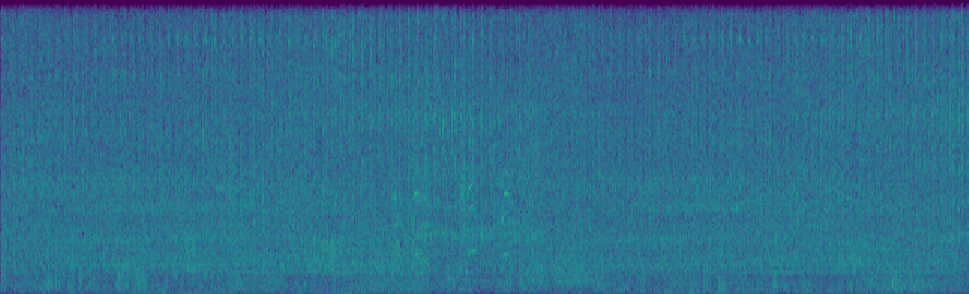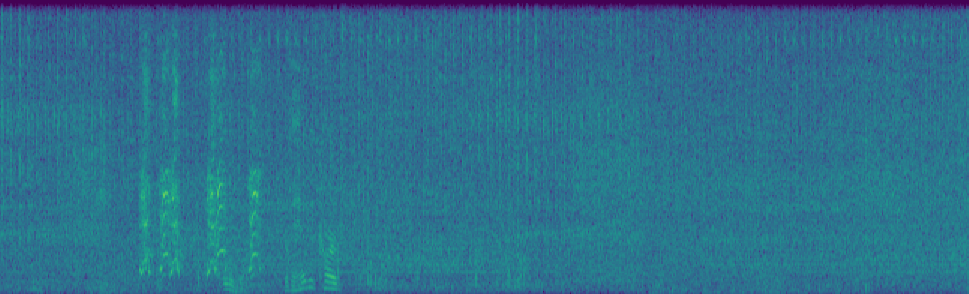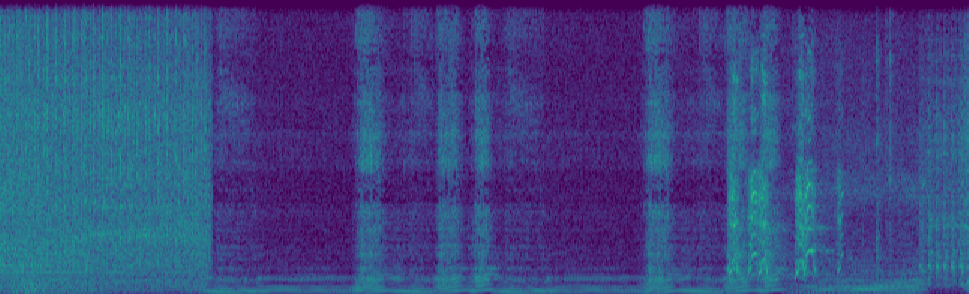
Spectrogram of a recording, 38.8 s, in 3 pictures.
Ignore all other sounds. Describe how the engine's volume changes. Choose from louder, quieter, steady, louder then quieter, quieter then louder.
steady.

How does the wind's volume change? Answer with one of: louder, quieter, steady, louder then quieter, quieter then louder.
steady.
